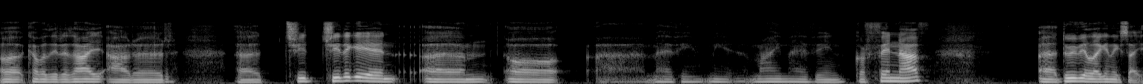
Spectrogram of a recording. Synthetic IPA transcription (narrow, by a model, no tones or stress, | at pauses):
ɔkʰavɔðɨɾɛðaɨʔaɾər | əːtʰritʰriːðɛɡeːnəːmɔ | əmaɛvinmimajmaɛvinɡ̥ɔrfɛnav | əːdwɨvilˠɛɡənɡsaj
